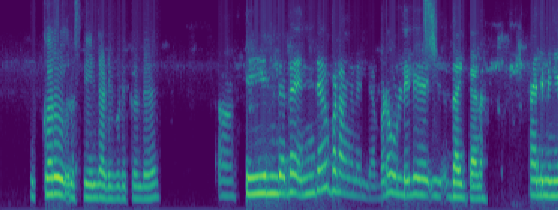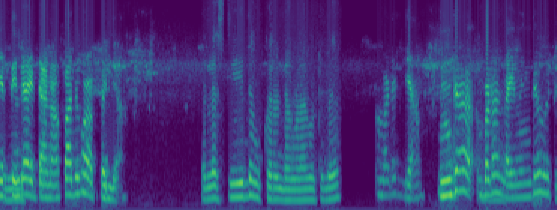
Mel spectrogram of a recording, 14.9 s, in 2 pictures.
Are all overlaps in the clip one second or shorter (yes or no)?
yes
